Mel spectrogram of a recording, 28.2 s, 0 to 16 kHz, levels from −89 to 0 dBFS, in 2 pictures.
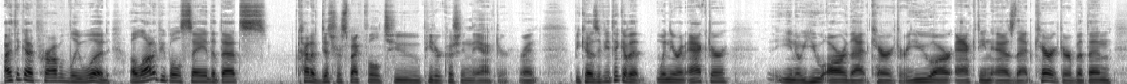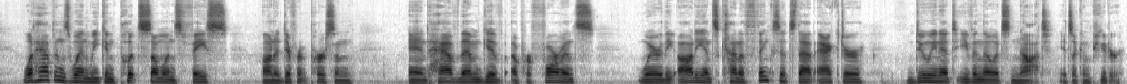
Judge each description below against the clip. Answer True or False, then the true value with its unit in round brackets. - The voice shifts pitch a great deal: False (4.5 semitones)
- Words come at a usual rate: True (170 wpm)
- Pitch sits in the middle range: False (110 Hz)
